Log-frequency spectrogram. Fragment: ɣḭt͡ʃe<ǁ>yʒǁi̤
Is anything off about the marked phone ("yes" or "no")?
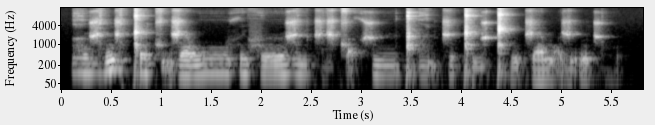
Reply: no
